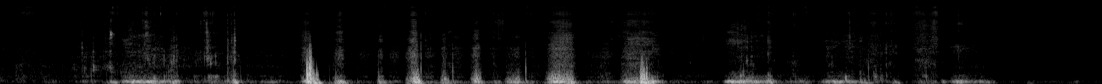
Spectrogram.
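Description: A calf snuffles and sniffs close by.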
